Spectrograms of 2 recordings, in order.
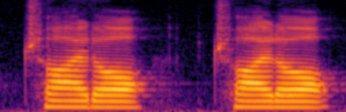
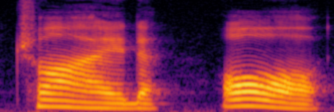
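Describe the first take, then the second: First: "tried all" joined as "try-dall"; linked words. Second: "tried" with its full d, then "all" on its own; separate words. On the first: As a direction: slide the d of "tried" straight into "all". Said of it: "连到一块儿了". (tried all连读成“try-dall”) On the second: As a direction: keep a gap between "tried" and "all". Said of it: "辅音碰见元音要连读了". (tried和all分开读) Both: Shown as a demonstration.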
